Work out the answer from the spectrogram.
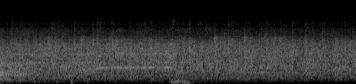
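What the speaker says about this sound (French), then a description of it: "Acclamons le Seigneur pour la guérison." Church congregation applauding during a service, a steady broadband wash of clapping that holds evenly throughout, fairly distant and diffuse with no voices standing out.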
